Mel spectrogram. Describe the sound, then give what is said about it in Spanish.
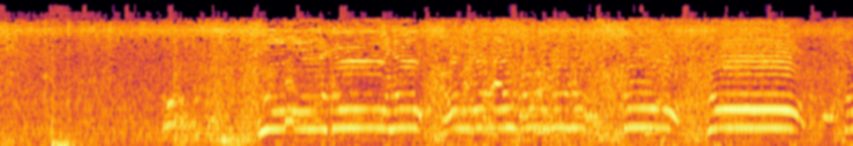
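In Covisa, Toledo, floodwater knocks down a house wall and forces its way inside, a steady, loud roaring rush, while agitated voices shout repeatedly over the torrent in the second half. “y de donde hemos visto además vídeos impresionantes, realmente impactantes, como uno de Covisa, en Toledo, donde se ve como la fuerza del agua derriba el muro de una casa hasta entrar en el interior.”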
